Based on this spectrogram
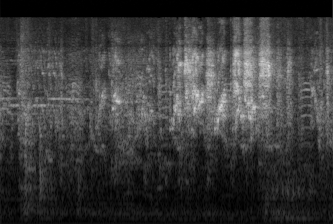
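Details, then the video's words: Budgerigars calling in a breeding colony, a thick layer of high warbling chirps that grows louder and busier in the second half, many birds overlapping. "Budgies Parrot colony"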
